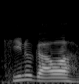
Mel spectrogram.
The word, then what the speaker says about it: Kinugawa: oh that's how you say the name here kinugawa royal hotel thank you this place was awesome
